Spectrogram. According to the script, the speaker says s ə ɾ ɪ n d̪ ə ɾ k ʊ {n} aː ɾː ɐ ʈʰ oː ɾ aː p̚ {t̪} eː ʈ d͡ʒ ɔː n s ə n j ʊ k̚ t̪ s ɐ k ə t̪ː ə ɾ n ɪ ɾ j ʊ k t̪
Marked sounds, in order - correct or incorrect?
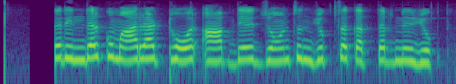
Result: incorrect, incorrect

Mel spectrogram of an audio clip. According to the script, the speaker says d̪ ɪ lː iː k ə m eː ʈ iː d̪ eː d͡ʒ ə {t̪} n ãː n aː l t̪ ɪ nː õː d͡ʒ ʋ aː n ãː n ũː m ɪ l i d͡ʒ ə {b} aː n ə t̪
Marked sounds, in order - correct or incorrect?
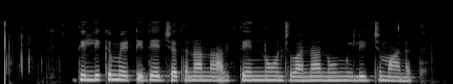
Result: correct, incorrect

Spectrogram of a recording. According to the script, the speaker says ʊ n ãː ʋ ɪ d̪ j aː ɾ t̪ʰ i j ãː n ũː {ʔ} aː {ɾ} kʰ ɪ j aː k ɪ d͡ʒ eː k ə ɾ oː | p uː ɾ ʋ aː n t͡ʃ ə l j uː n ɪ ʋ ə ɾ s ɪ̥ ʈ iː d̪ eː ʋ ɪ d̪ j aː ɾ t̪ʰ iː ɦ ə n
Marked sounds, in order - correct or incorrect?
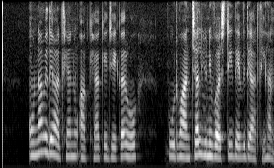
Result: correct, incorrect

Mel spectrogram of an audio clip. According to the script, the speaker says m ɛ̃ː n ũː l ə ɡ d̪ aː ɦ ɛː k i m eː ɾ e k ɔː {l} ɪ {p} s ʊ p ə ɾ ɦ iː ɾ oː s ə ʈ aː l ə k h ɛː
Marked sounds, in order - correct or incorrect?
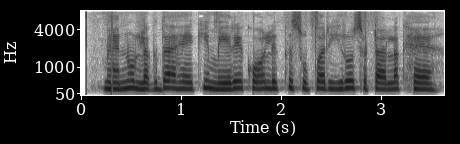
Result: correct, incorrect

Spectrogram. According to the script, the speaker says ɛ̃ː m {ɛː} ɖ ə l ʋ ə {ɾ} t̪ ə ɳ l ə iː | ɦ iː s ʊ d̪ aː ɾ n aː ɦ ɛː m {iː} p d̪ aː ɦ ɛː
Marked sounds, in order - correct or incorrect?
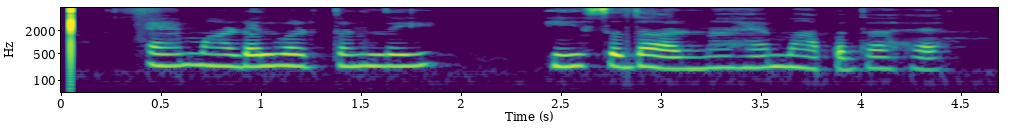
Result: incorrect, correct, incorrect

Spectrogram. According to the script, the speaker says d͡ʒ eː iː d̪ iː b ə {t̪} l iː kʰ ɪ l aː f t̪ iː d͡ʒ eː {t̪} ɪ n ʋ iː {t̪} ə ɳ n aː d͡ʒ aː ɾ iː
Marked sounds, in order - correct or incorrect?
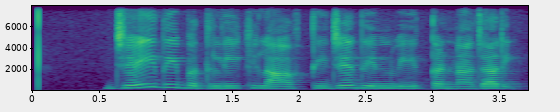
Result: incorrect, incorrect, correct

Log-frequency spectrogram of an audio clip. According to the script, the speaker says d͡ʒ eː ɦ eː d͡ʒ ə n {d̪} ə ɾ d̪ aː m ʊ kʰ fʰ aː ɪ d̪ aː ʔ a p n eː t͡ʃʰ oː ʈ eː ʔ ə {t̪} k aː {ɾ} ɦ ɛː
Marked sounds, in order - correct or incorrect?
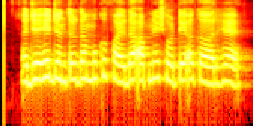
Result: incorrect, incorrect, correct

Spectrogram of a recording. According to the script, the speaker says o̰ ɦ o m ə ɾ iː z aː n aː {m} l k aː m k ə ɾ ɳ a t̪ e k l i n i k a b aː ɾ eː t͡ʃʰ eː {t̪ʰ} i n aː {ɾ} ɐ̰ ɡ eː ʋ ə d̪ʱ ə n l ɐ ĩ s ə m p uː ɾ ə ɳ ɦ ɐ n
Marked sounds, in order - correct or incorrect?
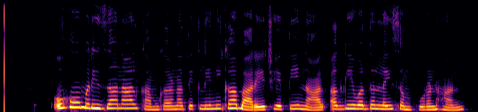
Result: incorrect, incorrect, incorrect

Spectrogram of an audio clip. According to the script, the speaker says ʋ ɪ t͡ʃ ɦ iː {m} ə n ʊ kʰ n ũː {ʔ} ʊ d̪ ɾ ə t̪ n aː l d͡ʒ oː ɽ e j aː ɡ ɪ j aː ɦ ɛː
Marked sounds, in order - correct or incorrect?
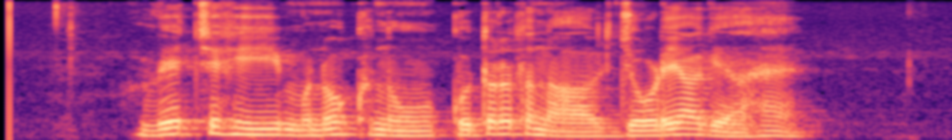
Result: correct, incorrect

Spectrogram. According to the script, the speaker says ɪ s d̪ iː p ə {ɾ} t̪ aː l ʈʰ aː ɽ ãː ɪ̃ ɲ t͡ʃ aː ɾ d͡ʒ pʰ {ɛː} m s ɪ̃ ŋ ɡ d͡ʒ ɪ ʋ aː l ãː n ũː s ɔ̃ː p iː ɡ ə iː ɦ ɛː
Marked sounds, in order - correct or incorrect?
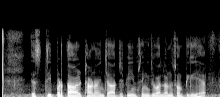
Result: incorrect, incorrect

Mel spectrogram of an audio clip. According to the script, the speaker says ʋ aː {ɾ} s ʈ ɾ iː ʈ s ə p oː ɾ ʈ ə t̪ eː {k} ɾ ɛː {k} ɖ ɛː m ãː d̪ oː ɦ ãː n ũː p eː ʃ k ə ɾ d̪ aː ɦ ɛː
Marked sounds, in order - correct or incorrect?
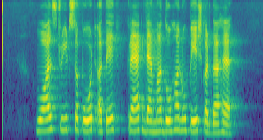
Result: incorrect, correct, correct

